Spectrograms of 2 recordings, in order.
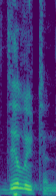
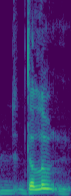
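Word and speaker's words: diluent: things they need is dilutin or dilutin depending how you want to pronounce it.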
